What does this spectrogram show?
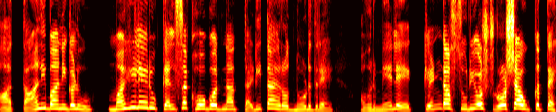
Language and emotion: Kannada, angry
